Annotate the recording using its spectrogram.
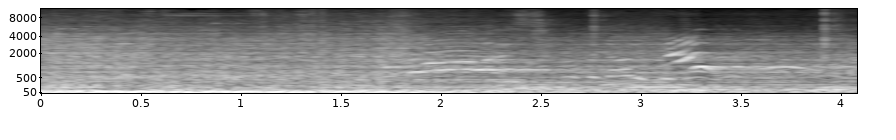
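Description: Motorboat engines running and water cannons spraying in a stunt-show lagoon, a steady loud rush with a deep rumble underneath. A performer's voice calls out over the noise near the middle.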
